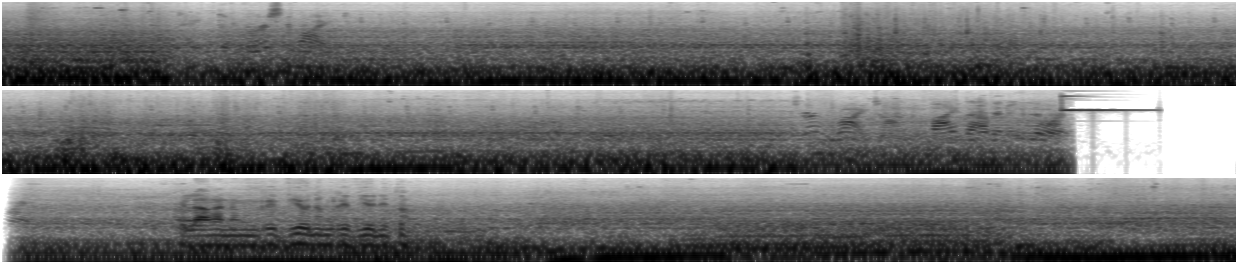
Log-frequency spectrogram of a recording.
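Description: A heavy truck engine rumbles steadily, heard from inside the cab.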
